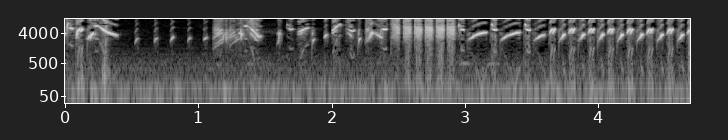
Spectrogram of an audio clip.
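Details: European goldfinch performing authentic wild 'khalawi' song: descending chirps, a series of short clear notes, a harsh buzzy trill, then a long brisk run of repeated, evenly paced liquid twitters.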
